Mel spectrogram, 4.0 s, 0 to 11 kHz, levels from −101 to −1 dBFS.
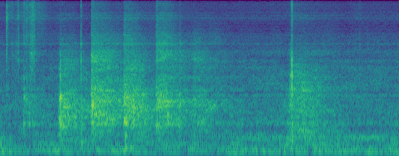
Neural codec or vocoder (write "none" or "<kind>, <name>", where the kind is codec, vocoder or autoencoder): codec, SNAC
